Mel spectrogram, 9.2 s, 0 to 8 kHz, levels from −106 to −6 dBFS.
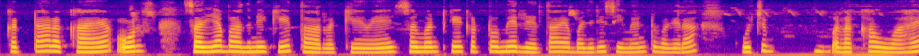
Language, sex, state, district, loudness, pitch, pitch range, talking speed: Hindi, female, Uttar Pradesh, Saharanpur, -18 LUFS, 250 Hz, 230-260 Hz, 155 wpm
